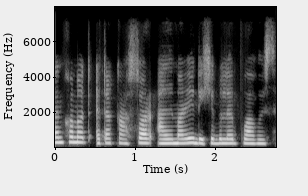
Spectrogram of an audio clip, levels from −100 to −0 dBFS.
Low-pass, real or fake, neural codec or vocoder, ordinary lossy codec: 7.2 kHz; fake; codec, 16 kHz, 2 kbps, X-Codec, HuBERT features, trained on balanced general audio; none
